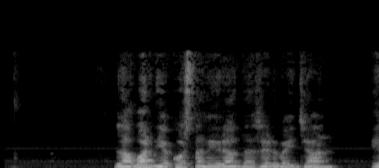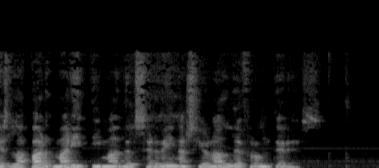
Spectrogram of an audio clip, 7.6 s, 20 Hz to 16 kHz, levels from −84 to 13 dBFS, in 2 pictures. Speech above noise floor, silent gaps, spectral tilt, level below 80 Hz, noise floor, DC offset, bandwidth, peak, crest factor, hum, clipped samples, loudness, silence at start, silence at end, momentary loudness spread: 44 dB; none; -7 dB/octave; -60 dBFS; -68 dBFS; under 0.1%; 11.5 kHz; -8 dBFS; 18 dB; none; under 0.1%; -25 LUFS; 1.15 s; 0.65 s; 11 LU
